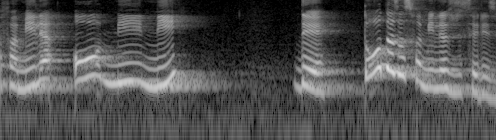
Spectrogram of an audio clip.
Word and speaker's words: Hominidae: Está escrito dae, mas se pronuncia Hominidae.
